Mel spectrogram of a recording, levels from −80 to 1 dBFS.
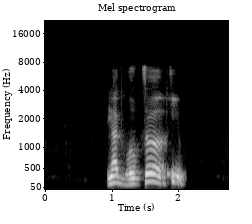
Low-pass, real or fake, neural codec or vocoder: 7.2 kHz; fake; codec, 16 kHz, 1 kbps, X-Codec, HuBERT features, trained on balanced general audio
